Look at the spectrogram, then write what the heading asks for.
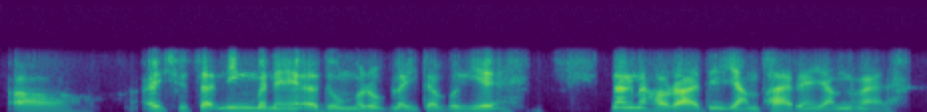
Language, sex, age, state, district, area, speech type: Manipuri, male, 30-45, Manipur, Chandel, rural, conversation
